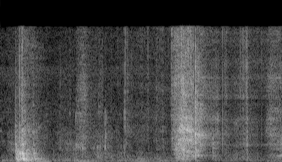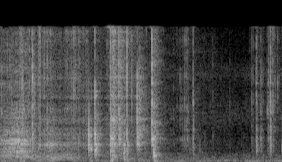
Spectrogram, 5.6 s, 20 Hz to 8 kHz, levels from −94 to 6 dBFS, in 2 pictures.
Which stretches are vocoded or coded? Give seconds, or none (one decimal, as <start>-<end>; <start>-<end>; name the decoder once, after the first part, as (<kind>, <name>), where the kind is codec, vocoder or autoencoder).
2.0-2.8 (codec, DAC); 3.2-4.2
